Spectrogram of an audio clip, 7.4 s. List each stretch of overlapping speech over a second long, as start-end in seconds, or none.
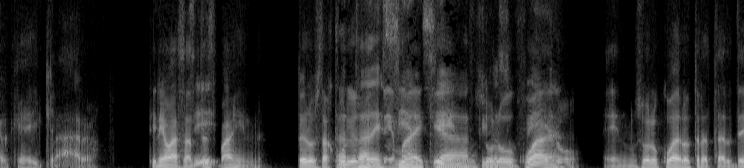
3.3-5.7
